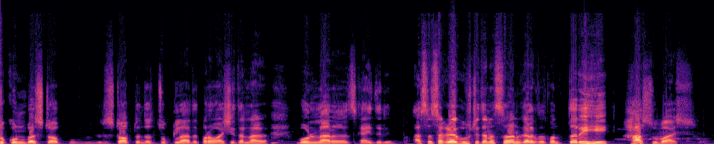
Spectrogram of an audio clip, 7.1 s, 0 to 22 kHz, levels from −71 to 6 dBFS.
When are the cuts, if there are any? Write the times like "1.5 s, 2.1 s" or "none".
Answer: 2.0 s, 6.2 s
